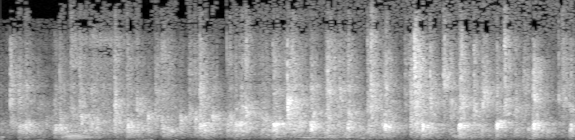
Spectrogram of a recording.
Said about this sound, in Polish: Oklaski dla niego.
